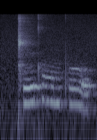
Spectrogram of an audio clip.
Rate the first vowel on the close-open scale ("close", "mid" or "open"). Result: mid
